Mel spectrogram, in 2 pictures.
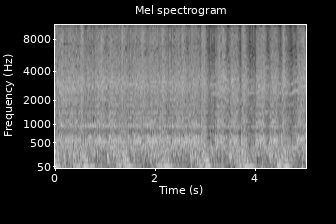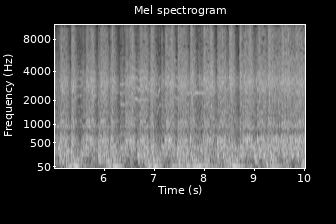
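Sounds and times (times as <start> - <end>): deep bass drum beats: 0.0 - 10.0
side drums rapid strokes: 0.0 - 10.0.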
